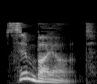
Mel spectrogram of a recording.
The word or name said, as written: symbiont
